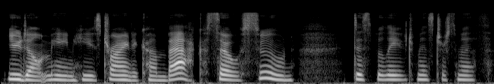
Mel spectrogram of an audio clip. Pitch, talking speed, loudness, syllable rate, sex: 215 Hz, 160 wpm, -21 LUFS, 4.0 syllables/s, female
